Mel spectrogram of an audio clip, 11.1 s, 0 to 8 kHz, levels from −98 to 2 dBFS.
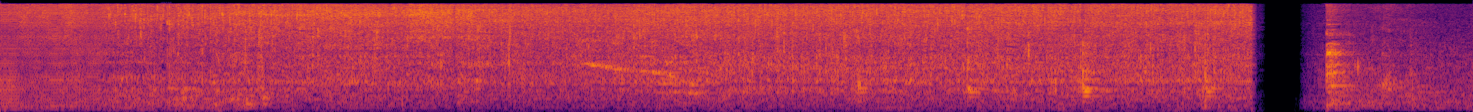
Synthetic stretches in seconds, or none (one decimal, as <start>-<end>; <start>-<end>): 0.0-0.8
